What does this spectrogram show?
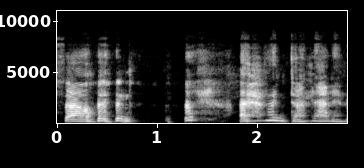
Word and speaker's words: Samhain: Samhain, it's not even how you pronounce it, Kim, you know it. It's Samhain.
